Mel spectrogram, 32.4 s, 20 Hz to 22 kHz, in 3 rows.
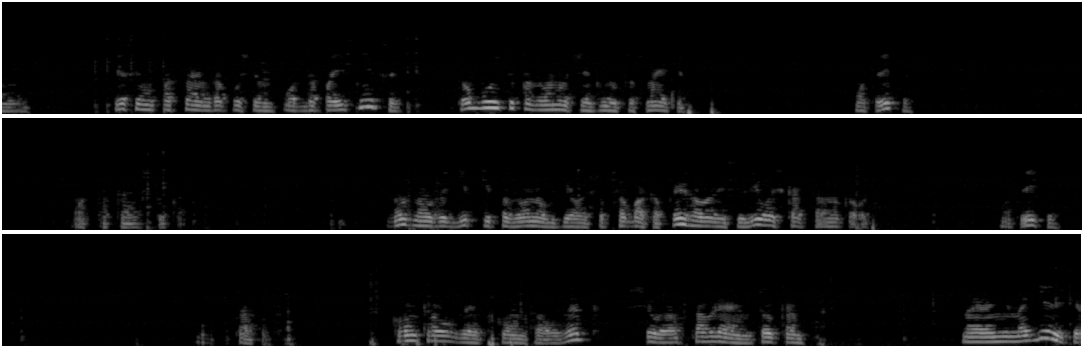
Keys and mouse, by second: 0.9-2.1 drag, 3.9 click, 13.5-14.1 middle drag, 15.2-16.6 middle drag, 25.9 ctrl+z, 32.2 click.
